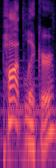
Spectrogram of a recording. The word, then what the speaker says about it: pot liquor: Pot liquor, pronounced pot liquor by true Southerners, wasn't simply about survival and simplicity.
